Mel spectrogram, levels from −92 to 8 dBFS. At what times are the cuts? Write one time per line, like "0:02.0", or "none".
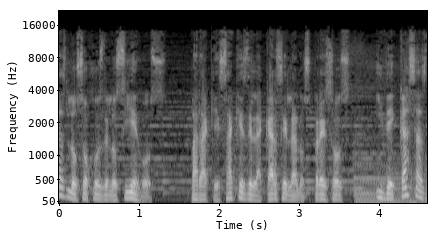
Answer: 0:02.3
